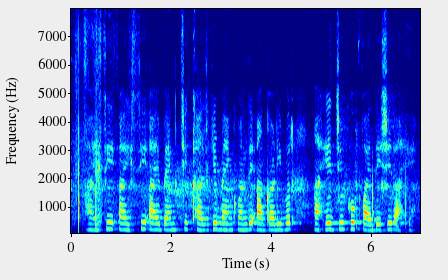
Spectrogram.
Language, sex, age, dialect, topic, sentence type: Marathi, female, 18-24, Varhadi, banking, statement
